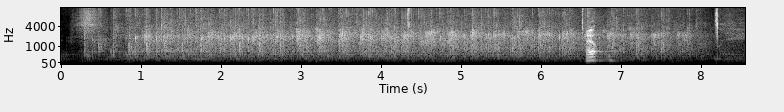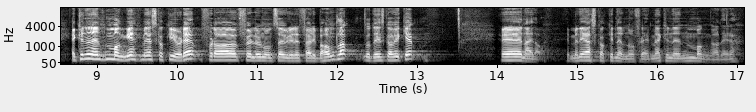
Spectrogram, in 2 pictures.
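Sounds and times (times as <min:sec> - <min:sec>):
audience applause: 0:00.0 - 0:08.2
speech: 0:06.6 - 0:07.0, 0:08.7 - 0:13.2, 0:14.0 - 0:17.0.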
